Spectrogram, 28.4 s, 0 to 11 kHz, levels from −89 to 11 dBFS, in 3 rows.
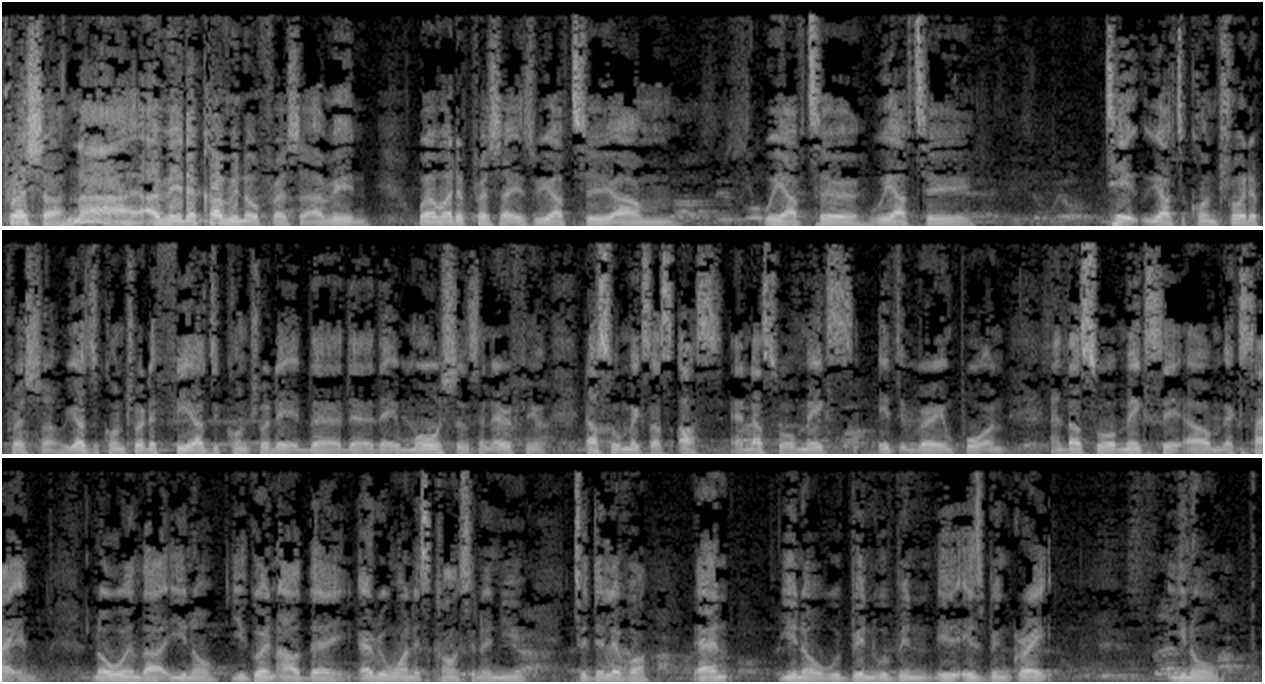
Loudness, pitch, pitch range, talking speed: -22 LUFS, 135 Hz, 125-145 Hz, 200 wpm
